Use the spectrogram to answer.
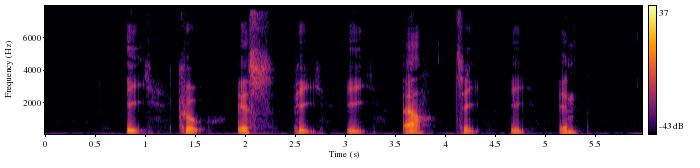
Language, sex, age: Danish, male, 27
